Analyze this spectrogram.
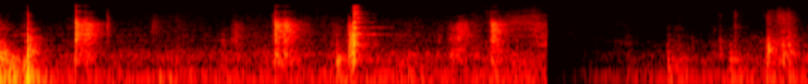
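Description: Glass lid set onto a stainless steel pot: about five short clinks and knocks over the first three and a half seconds, then the sound cuts out for a moment.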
